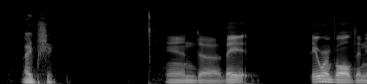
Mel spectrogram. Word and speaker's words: Leipzig: And how do you pronounce it in German? You said it earlier. Leipzig. Leipzig.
